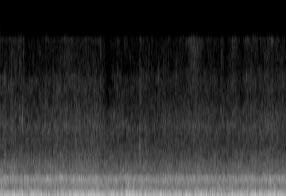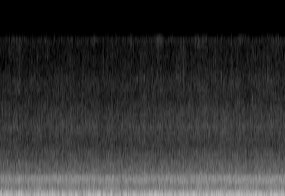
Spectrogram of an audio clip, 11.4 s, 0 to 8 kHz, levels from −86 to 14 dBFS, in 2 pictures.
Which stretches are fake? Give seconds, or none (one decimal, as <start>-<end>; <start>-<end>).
0.0-1.4; 2.0-2.6; 4.3-5.2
